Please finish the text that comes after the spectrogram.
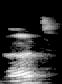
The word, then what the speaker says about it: wird: So basically, in our, how in northern German, they often say, they don't say wird, they say like wird. They change into this like EU sound, like a diphthong almost.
